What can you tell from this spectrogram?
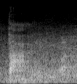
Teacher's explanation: Ya, ta ini ujung lidah, dasarnya tuh ujung lidah, tapi jika kita sempurnakan ujung lidah yang dilengketkan kepada dua pangkal gigi depan atas. Ta. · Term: huruf ta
